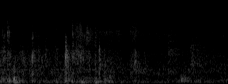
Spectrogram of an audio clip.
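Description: Faint rustling and a few light taps of paper sheets being handled at a desk.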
